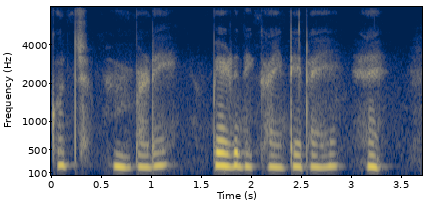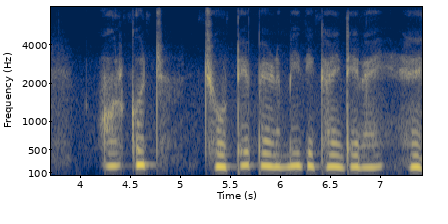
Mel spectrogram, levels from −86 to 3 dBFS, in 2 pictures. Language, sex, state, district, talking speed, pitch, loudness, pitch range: Hindi, female, Goa, North and South Goa, 130 wpm, 210 Hz, -20 LUFS, 205-225 Hz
